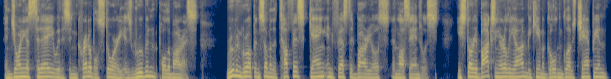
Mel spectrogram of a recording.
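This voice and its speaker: A man hosting a podcast, reading a calm scripted intro and then interviewing a guest. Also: a little high. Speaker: podcast host.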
